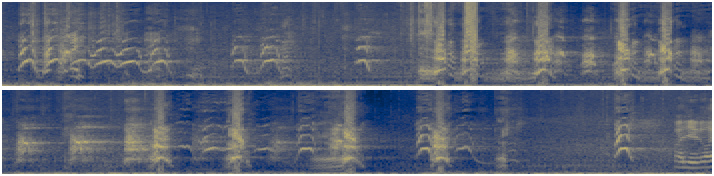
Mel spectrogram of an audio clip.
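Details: Four large Rough Collies chase after a person and bark: a dense run of loud, repeated arched barks with yips, several dogs overlapping almost continuously, with sharp clicks and thumps mixed in.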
